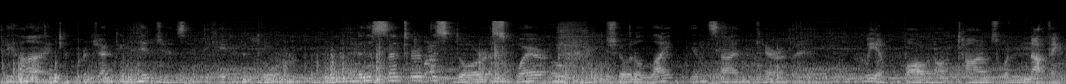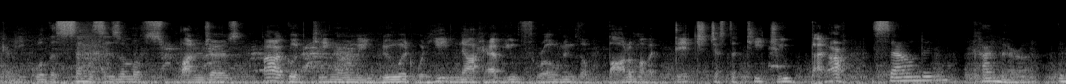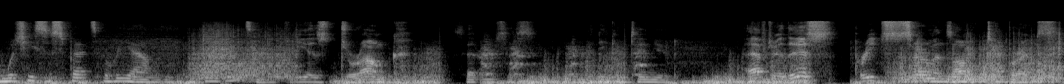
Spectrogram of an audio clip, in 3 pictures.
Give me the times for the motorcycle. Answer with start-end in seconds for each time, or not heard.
0.0-17.4.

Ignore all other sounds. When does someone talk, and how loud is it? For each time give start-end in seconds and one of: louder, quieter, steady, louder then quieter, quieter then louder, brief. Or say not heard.
0.0-31.9 steady.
